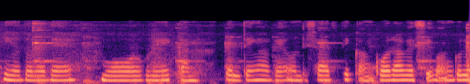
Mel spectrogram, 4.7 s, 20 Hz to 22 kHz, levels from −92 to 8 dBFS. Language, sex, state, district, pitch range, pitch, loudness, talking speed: Chakma, female, Tripura, West Tripura, 215-225 Hz, 220 Hz, -16 LUFS, 190 wpm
